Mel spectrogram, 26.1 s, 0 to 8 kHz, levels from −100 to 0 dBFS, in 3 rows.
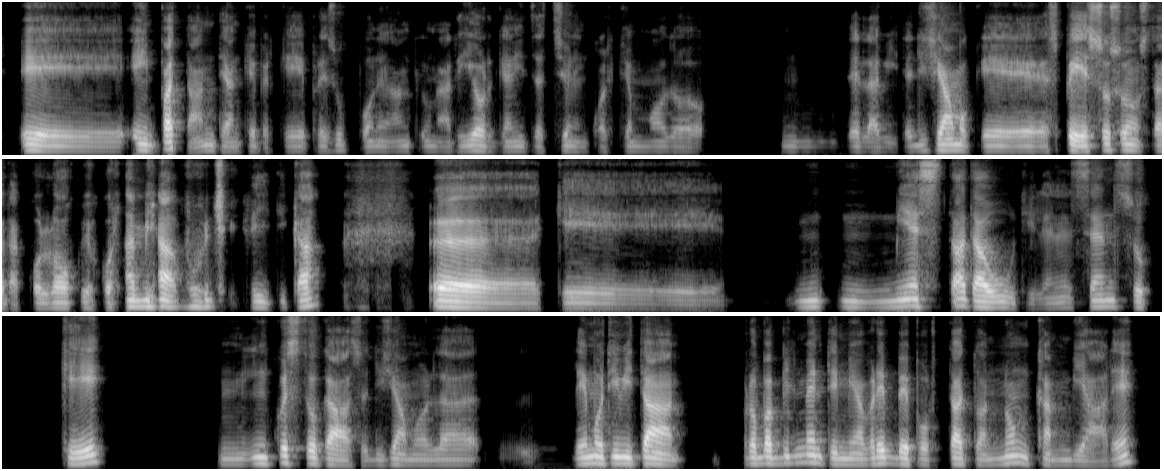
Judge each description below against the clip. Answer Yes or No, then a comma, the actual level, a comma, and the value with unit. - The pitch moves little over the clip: No, average, 3.4 semitones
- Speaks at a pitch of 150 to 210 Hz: No, low, 100 Hz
